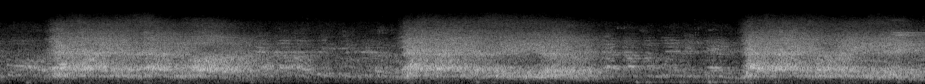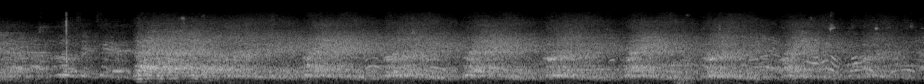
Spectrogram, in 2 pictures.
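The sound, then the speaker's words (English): A large Utah State student crowd chants "winning team, losing team" in loud rhythmic bursts, shouting the phrases in unison that swell and break off repeatedly, with roaring voices filling the gaps between chants. “where they scream winning team, losing team, and of course a one person chant is so lame, but scary”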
